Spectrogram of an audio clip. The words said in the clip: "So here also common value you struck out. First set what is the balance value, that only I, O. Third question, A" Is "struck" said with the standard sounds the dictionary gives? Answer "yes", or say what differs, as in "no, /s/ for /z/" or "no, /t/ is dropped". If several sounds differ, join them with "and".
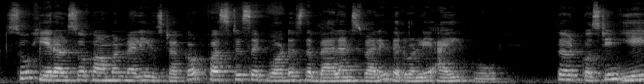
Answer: no, /ɹ/ is dropped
